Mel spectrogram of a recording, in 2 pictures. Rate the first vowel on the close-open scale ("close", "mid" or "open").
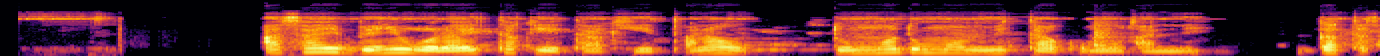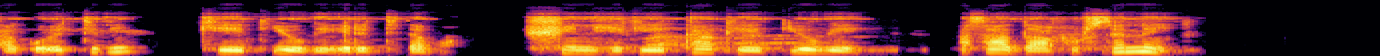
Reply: open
